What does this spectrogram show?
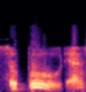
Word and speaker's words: Subud: are the author called effect which is a so booed su b UD that's how that's pronounced as well I mean so su su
